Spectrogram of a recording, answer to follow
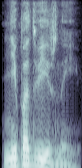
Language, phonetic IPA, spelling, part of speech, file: Russian, [nʲɪpɐdˈvʲiʐnɨj], неподвижный, adjective, Ru-неподвижный.ogg
- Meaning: motionless (at rest, not moving)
